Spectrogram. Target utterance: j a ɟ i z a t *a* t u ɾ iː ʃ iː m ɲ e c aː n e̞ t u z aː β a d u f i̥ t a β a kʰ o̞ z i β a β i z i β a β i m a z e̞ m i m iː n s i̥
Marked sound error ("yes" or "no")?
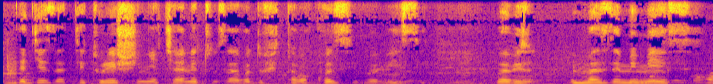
yes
